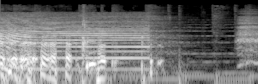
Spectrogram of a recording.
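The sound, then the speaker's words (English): A voice does a harsh, droning buzzer imitation lasting about a second and a half, loud, before it fades into quieter background noise. “do like a buzzer sound.”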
